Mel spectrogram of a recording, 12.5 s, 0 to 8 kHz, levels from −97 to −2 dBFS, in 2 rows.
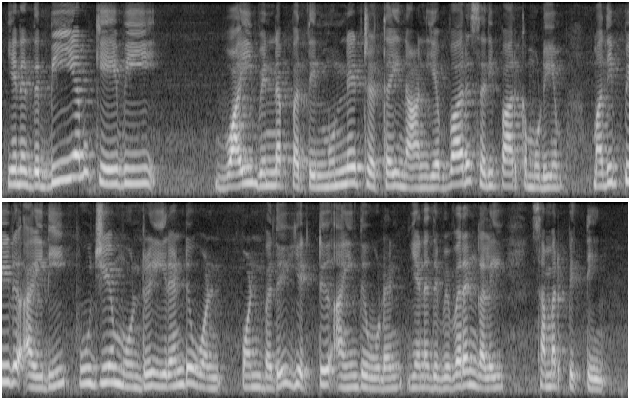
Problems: none marked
